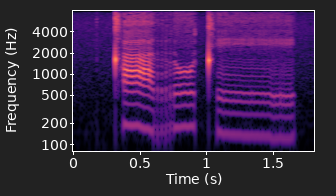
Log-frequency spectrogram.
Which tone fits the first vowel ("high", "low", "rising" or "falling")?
falling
